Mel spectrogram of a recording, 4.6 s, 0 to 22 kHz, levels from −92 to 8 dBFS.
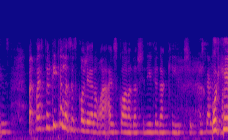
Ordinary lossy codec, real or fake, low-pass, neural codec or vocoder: none; fake; 7.2 kHz; codec, 24 kHz, 6 kbps, HILCodec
